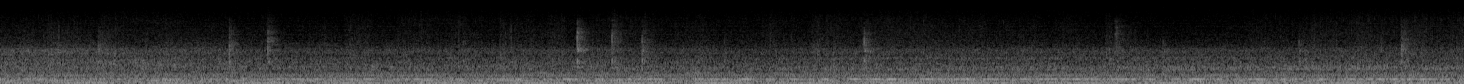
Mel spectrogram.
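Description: Quick light footsteps patter across the ground.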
